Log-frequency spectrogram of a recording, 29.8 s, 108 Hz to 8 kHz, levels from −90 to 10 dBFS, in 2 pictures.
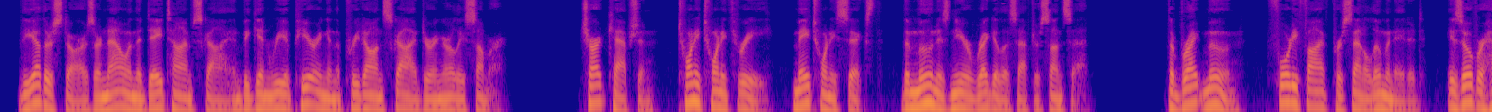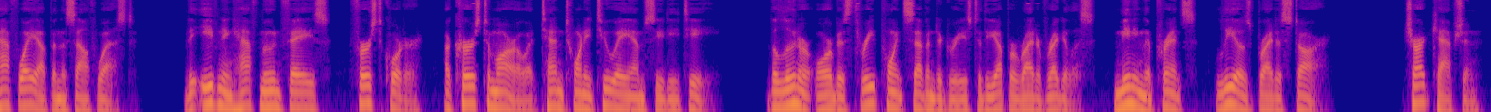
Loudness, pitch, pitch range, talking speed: -28 LUFS, 100 Hz, 85-115 Hz, 155 wpm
